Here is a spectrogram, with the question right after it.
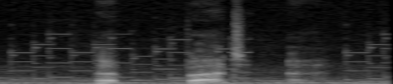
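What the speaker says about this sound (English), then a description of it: "Your phone's ringing." A mobile phone rings with a short electronic ringtone, three brief evenly spaced bursts about half a second apart, fairly close and clear over a quiet room.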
